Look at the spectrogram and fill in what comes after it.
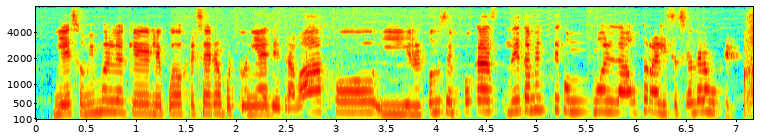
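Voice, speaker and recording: Talking at a very fast pace with hardly any pauses, a woman keeps a high pitch, ordinary pitch variation and very even loudness. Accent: Chilean. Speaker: podcast co-host. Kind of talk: casual chat.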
